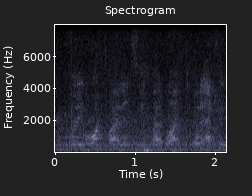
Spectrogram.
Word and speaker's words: Rottweiler: and I'm not putting Rottweilers in bad light. And actually, that's how you say it. I know you guys say Rottweiler in America, I'm like, wow, okay, but so it's Rottweiler, right?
